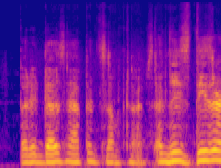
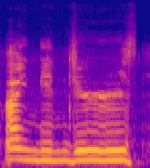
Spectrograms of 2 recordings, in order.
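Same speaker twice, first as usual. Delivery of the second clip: slow, high singsong greeting; greeting passed to the cat; 6 semitones higher, much slower than usual. Pretend. Owner passing a viewer's hello to her cat, singsong. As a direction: pitch it up and stretch it out sweetly. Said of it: "Cat says".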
